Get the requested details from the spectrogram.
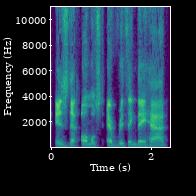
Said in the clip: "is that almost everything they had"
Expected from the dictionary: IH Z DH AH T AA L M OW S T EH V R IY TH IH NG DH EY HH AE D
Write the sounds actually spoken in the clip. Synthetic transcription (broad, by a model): IH Z DH AH T AA L M OW S T EH V R IY TH IH NG DH EY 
